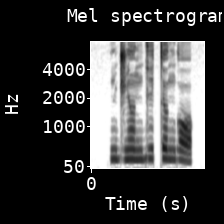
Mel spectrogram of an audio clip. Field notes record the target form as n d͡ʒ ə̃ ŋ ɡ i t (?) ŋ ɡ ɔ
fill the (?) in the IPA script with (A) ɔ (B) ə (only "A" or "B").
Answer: B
